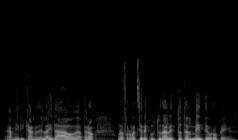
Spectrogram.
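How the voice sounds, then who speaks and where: A man's intonation is lively, and the background behind him is quiet. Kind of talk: historian's radio commentary introducing archival propaganda clips. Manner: formal, measured, didactic; gravely emphatic when denouncing the propagandists.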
